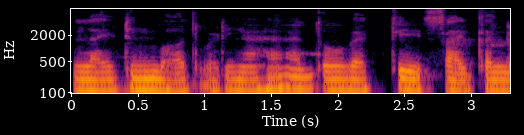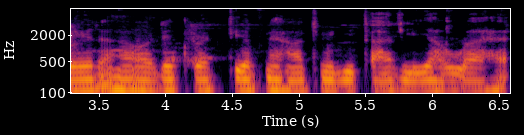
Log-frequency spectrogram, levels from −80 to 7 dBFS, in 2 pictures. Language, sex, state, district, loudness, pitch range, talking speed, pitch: Hindi, male, Bihar, Gopalganj, -21 LUFS, 95-100 Hz, 175 wpm, 100 Hz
